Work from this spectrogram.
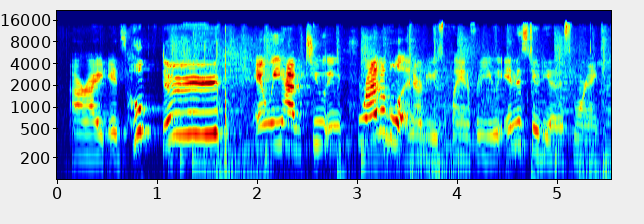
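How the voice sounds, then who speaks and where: With music in the background, a woman with an American accent talks at a fairly quick pace, her high pitch marked by very wide swings. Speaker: evening news anchor. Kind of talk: casual morning show banter with co-host.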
